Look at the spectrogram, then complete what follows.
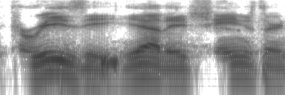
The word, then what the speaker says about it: Parise: He comes out and says, "Actually, you guys have been saying my name wrong the whole time." It's Parisi.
